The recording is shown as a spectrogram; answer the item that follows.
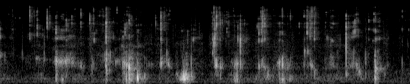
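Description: Close-miked chewing of a mouthful bitten from a blue edible 'soap bar', a chocolate made to look like a Dove soap bar: many short, irregular moist clicks and crackles.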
